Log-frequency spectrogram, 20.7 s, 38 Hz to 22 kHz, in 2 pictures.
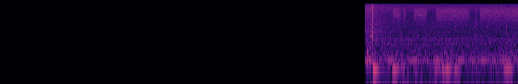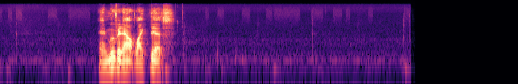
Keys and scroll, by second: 9.3 c, 12.0 0.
